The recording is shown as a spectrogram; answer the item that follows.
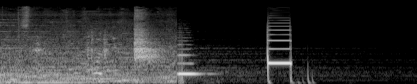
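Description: Casino floor sound: electronic slot-machine tones over people talking, cut off abruptly about two seconds in. A short, loud electronic beep follows, then silence.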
